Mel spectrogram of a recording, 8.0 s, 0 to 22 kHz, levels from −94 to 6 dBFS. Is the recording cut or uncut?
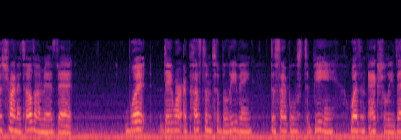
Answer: uncut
